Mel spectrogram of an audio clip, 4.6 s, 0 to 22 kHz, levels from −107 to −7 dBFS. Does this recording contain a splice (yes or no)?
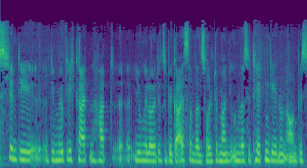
no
